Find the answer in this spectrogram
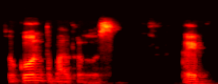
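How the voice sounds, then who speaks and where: A man teaching Quran recitation in an online class, patiently drilling letter sounds by repeating them slowly. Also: lowish voice, a bit bright, husky, muffled recording.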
